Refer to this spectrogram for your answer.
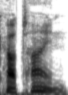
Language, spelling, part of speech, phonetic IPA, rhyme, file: German, Karteien, noun, [kaʁˈtaɪ̯ən], -aɪ̯ən, De-Karteien.ogg
- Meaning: plural of Kartei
